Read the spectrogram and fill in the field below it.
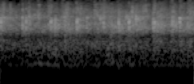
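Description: A church audience claps together to celebrate money raised in a fundraising push for camp, a steady, dense patter of many hands, fairly faint overall, with no voices speaking over it.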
